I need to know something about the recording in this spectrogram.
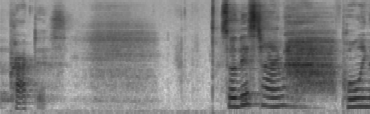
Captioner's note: exhale; inhale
